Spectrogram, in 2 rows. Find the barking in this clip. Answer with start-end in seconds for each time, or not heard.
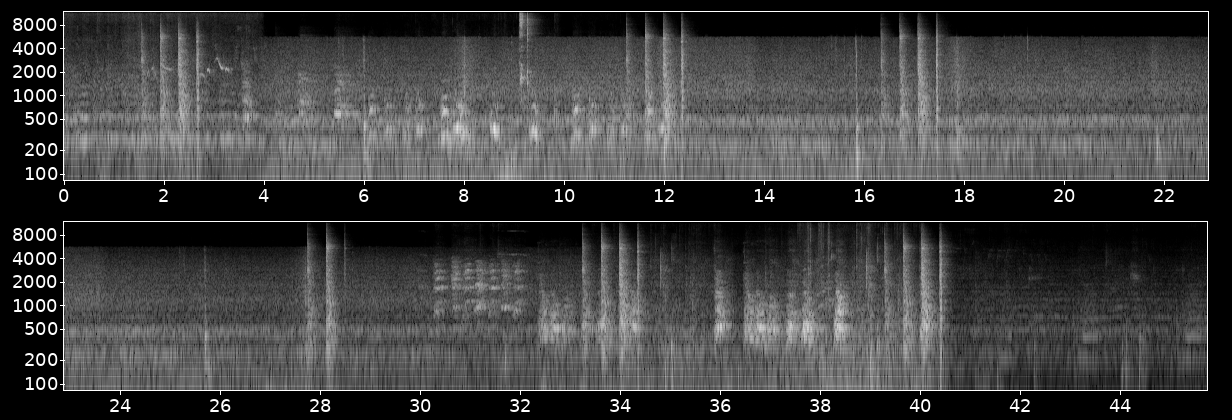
2.4-12.3, 29.9-40.2.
